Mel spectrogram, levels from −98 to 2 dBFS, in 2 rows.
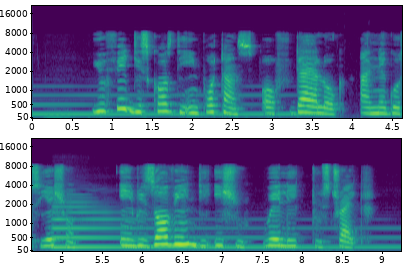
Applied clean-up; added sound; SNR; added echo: none; Wind instrument, woodwind instrument; 14 dB; none.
